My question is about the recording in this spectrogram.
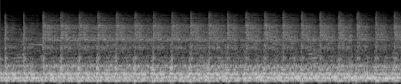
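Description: Programmed electronic music played live: a fast, busy drum-machine beat over a steady droning synth.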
